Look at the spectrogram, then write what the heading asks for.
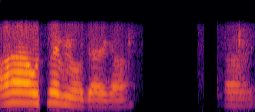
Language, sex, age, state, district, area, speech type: Hindi, female, 60+, Uttar Pradesh, Azamgarh, rural, conversation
